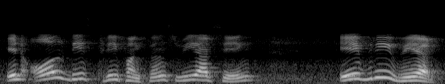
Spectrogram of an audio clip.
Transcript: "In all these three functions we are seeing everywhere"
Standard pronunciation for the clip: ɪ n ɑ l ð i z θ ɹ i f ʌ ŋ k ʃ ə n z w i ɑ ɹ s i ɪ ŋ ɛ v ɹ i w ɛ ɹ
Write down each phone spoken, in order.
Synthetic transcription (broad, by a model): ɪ n ɑ l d i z t ɹ i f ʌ ŋ k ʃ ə n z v i ɑ ɹ s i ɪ ŋ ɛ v ɹ i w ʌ ɹ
